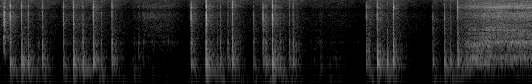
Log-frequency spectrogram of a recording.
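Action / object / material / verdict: tap / wooden tabletop / wood / none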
